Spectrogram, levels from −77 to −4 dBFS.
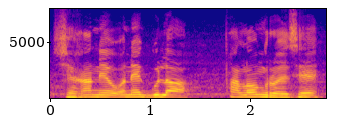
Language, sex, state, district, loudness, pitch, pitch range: Bengali, male, Assam, Hailakandi, -13 LUFS, 185 Hz, 175-195 Hz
